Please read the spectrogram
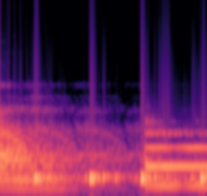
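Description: Buddhist chant music: a sung chant line tails off, and about one and a half seconds in a new note begins and holds steady, over a soft beat about twice a second.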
